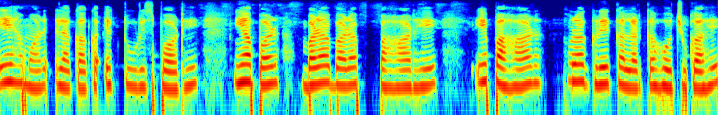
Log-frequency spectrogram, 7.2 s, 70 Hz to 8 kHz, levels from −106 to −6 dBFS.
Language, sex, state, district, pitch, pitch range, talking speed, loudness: Hindi, female, Bihar, Sitamarhi, 240 Hz, 225-260 Hz, 190 wpm, -22 LUFS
